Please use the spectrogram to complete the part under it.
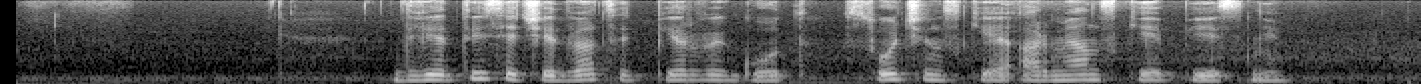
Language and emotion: Russian, neutral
